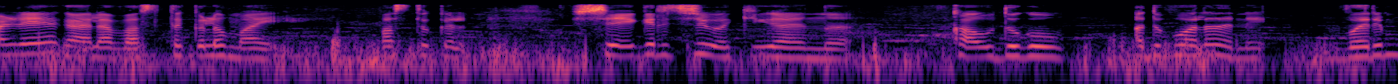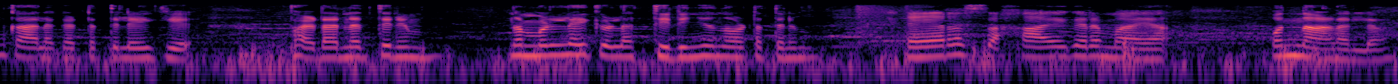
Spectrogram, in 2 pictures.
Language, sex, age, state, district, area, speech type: Malayalam, female, 30-45, Kerala, Idukki, rural, spontaneous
